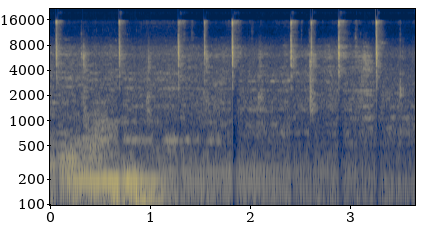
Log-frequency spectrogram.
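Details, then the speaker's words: Project vehicle with an improvised fuel cell, on a jump pack: sharp single clicks roughly every quarter to half second with no cranking. The engine turns by hand so it isn't seized; owner suspects the starter. "clicking and I can't do it with one hand but I just turned the motor over with my hand so the motor is not seized it's got to be the starter"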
